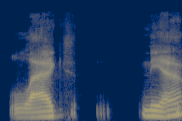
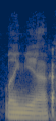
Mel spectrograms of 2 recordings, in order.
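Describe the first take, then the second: First: It is said with a hard g, 'lag-nee-ap'. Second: It is said without a hard g, 'lan-yap'. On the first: The speaker calls it wrong. "I'm gonna say this wrong" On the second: The speaker calls it right. "that sounds better than what I said"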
